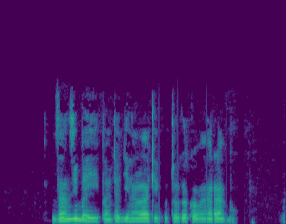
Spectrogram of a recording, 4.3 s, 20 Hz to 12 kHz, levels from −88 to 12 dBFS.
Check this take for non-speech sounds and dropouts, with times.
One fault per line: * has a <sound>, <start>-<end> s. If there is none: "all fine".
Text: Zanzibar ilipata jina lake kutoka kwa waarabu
all fine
